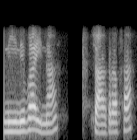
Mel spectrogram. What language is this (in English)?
Bodo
